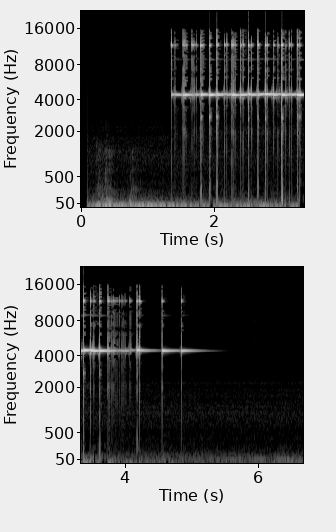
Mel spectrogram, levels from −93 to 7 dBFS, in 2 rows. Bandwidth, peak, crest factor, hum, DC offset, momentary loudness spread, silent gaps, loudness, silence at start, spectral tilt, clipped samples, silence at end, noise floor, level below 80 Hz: 16 kHz; 0 dBFS; 16 dB; none; under 0.1%; 12 LU; none; -11 LUFS; 0.35 s; 3.5 dB/octave; under 0.1%; 1.6 s; -66 dBFS; -54 dBFS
